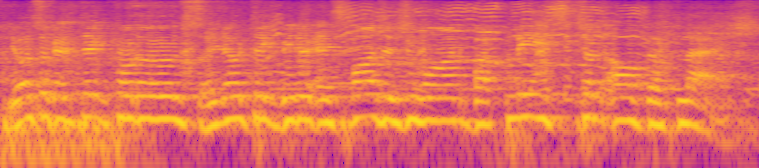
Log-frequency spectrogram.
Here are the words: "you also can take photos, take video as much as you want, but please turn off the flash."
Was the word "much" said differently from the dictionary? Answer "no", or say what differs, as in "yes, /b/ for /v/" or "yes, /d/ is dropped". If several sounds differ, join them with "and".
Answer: yes, /s/ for /tʃ/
